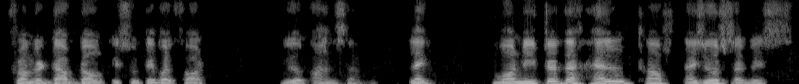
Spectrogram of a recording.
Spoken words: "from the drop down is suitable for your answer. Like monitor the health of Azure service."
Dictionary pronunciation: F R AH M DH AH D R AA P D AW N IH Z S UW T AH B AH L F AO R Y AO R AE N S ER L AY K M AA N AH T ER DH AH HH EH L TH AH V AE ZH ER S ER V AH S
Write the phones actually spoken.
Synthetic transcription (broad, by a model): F R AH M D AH D AA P D AW N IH S UW T AH B AH L F AO R Y AO R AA N S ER L AY K M AA N AH T ER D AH HH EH L T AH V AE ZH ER S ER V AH S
